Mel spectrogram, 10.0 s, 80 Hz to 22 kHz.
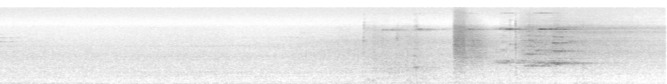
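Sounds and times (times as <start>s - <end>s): locomotive wheels squealing: 5.5s - 9.6s.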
